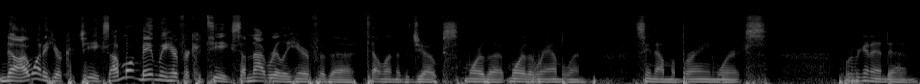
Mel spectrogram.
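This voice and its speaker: A man with an American accent talks at a very fast pace. His pitch is medium, with ordinary pitch variation. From Portland, US Pacific Northwest. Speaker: stand-up comedian. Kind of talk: stand-up. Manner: halting.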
